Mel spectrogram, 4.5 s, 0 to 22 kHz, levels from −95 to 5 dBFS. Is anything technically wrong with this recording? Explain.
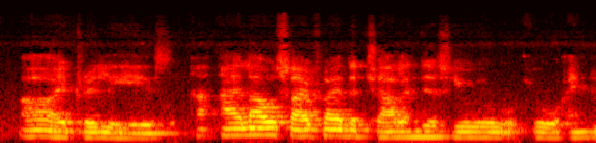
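Yes, a brief echo leak at 1.25 to 1.34 s: a faint copy of the speech, about 20 dB down and 430 ms late, likely from a far-end speakerphone whose echo canceller missed it.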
